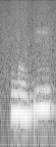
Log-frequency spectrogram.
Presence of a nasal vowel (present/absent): present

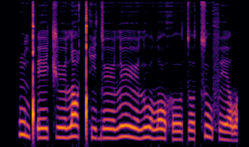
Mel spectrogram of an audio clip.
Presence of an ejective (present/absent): present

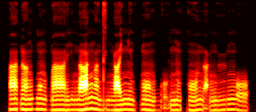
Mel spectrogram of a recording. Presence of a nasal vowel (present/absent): present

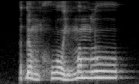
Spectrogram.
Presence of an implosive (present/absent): present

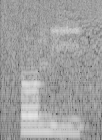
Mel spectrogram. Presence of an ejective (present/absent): absent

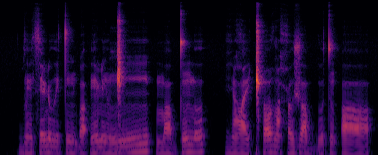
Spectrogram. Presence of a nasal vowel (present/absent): present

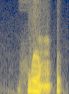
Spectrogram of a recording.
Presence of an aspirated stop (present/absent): absent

